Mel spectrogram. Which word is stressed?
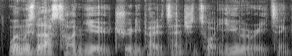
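you. The word you is stressed.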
